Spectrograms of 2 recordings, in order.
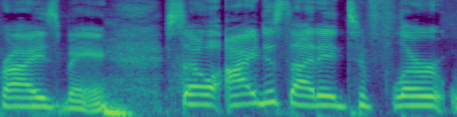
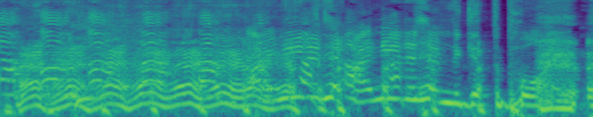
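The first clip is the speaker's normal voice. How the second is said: laughing; 6 semitones higher than usual. Real, not acted. Laughing after her joke.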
